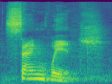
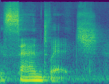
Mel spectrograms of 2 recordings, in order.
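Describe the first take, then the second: First: "Sandwich." said as sang-widge with a g sound; "Sandwich." as sang-widge, final fall; own sangwidge pronunciation. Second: "Sandwich." said the textbook way with a clear d, sand-wich; "Sandwich." with a crisp d, no ng; mocking standard pronunciation. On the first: Shown as a demonstration. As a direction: insist on the sang-widge version. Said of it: "Are you joking?". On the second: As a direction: grudgingly give them the proper sand-wich. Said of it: "What do you want me to say?".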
